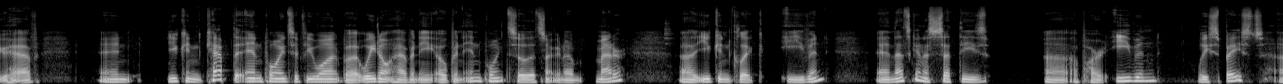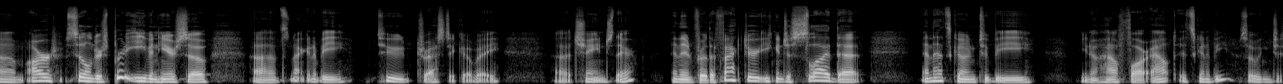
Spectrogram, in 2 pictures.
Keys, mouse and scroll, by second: 2.5 click, 3.0 click, 8.1 click, 9.3-12.3 drag, 17.5 click, 18.7 click, 19.3 click, 19.8-22.9 drag.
